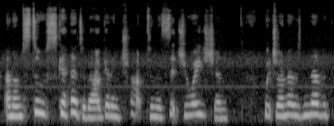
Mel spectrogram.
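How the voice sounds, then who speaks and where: A woman in her twenties talking about her own life in a halting way, restarting phrases, her words sometimes coming out in a rush. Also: sits high, a little mellow, slight background noise, poor audio. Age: 20s. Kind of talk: personal confessional talk.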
